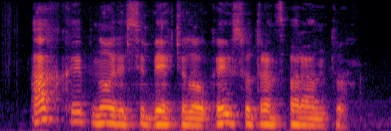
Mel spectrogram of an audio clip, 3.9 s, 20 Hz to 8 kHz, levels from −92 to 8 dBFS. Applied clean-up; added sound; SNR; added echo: neural separator model SepFormer DNS4.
